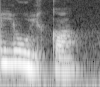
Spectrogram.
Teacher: ми бачимо букву ю але чуємо тільки звук у тому що буква ю стоїть після приголосного А тепер Давайте розглянемо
